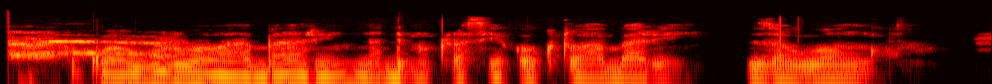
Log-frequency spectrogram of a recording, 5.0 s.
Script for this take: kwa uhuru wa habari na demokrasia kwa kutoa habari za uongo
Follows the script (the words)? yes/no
yes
